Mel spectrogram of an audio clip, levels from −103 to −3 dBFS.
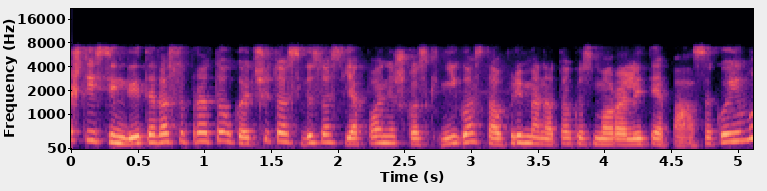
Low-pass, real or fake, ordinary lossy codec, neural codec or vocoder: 7.2 kHz; real; Opus, 32 kbps; none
